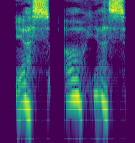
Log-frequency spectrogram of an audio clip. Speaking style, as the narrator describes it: she gasped

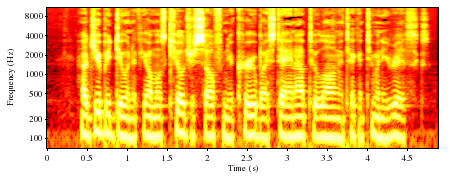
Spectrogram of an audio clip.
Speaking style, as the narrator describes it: Jimmy sighed again

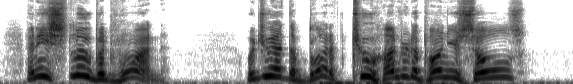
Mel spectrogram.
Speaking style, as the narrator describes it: I cried

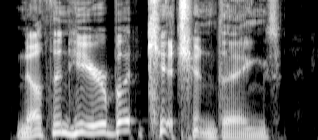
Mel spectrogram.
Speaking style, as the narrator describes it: he said with a little laugh for the insignificance of kitchen things

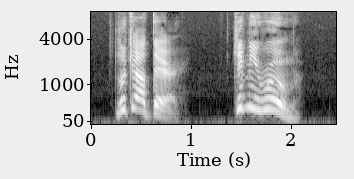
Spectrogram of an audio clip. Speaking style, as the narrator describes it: quickly

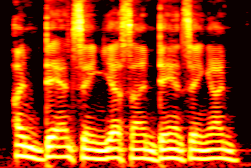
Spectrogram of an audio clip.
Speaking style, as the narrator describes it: Gerald cried

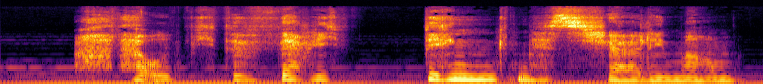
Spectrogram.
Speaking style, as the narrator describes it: exclaimed Charlotta the Fourth in rapture

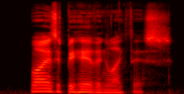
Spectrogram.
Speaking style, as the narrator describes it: Kaizen had said

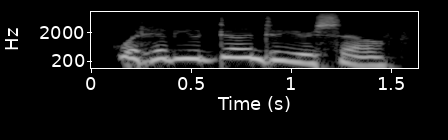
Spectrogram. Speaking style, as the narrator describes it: she said in despair

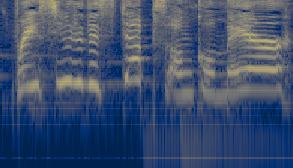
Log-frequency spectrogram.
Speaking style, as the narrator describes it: Harold shouted, running past everyone

